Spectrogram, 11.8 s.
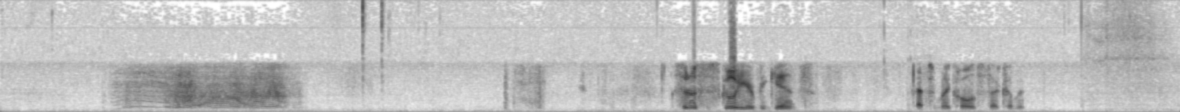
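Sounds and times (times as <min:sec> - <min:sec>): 
nose blowing: 0:01.1 - 0:03.1
speech: 0:06.8 - 0:08.1, 0:09.4 - 0:10.4.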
